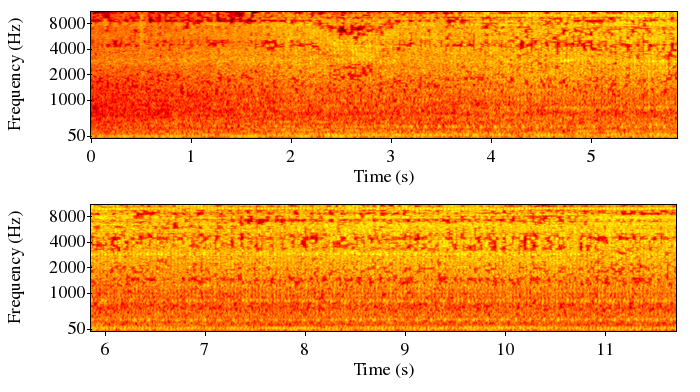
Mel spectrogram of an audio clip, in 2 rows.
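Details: BMW 3 Series GT, started after fitting the accessory belt (a broken belt causes overheating and no charging); steady, even idle with no squeal, chirp or belt slap.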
